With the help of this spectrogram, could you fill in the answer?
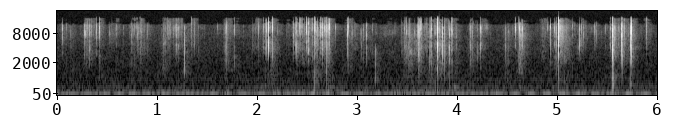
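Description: A solid yellow soap bar wrapped in plastic film is held in the hands while fingertips press and crinkle the film. The result is quiet, irregular, bright crackling and crinkling with sharp short bursts and almost no low end.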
